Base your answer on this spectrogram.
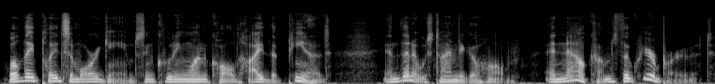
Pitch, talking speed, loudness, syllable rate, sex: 125 Hz, 235 wpm, -19 LUFS, 5.7 syllables/s, male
